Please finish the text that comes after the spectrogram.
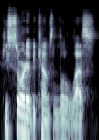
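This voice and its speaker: Lowish-voiced man, informal podcast co-host. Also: moderate pace. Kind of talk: casual chat about a TV show.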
